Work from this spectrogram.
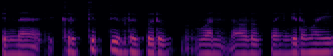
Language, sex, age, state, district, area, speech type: Malayalam, male, 18-30, Kerala, Idukki, rural, spontaneous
